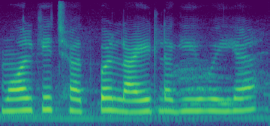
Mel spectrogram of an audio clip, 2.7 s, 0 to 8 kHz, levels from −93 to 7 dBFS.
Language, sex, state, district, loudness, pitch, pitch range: Hindi, female, Jharkhand, Deoghar, -17 LUFS, 250 Hz, 245-260 Hz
